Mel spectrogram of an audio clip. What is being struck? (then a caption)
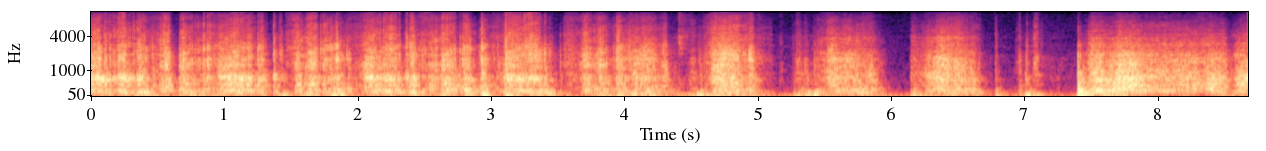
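Fabric drum lampshade. Long nails scratch and rub down the white textured fabric on the outside of a large hollow drum lampshade. The result is a dense, raspy scratching in repeated strokes, with brief pauses and a sharp louder stroke near the end.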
